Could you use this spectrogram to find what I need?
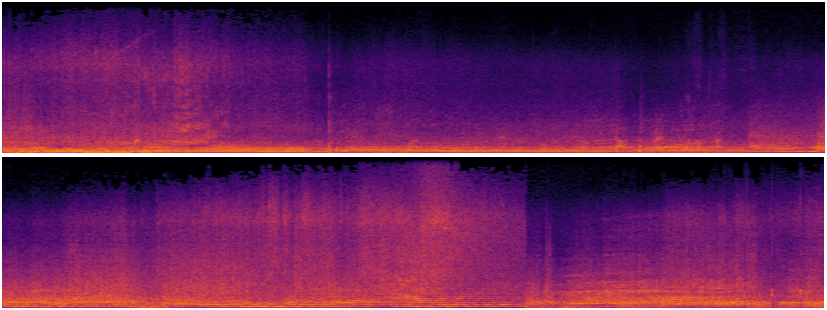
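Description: A racing car engine roars loudly and revs up through the gears as it speeds past close by.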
